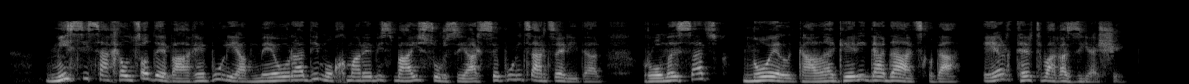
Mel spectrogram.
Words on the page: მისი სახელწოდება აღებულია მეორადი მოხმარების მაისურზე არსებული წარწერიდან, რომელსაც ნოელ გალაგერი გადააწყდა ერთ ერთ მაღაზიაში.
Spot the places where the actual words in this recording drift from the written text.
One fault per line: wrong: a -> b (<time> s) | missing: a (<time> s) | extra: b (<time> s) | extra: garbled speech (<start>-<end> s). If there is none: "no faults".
no faults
